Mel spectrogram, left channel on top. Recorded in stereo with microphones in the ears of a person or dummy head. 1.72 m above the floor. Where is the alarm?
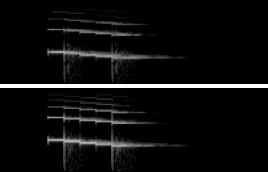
35° right (ahead or behind), 2 m.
